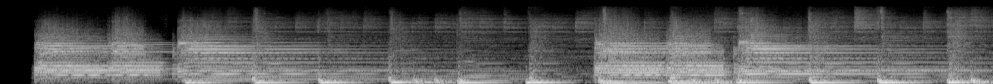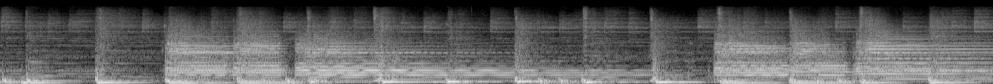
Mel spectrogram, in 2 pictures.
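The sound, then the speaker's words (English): A loud, gritty distorted electric guitar plays a slow, swaggering 1958 rock instrumental, heavy chords ringing out with tremolo and echo over a steady beat, no voices present. “he'd already been using distortion, but … was a really big hit”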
